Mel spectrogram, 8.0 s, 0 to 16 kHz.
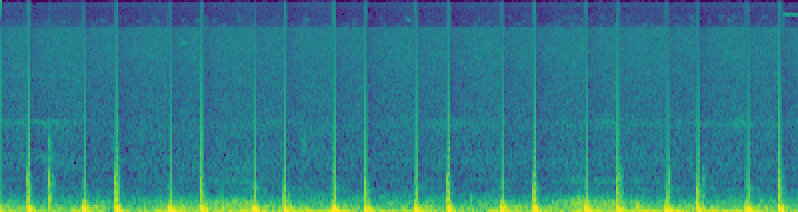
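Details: A steady, regular lub-dub heartbeat at about 72 beats a minute over a low background hum, recorded quietly with no talking; a normal heartbeat.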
